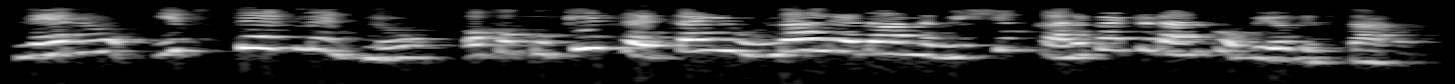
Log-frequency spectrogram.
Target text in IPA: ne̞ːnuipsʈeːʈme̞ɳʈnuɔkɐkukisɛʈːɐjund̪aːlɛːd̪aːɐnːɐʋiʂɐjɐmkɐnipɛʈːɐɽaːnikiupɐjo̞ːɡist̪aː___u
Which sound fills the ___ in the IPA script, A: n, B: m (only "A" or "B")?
A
